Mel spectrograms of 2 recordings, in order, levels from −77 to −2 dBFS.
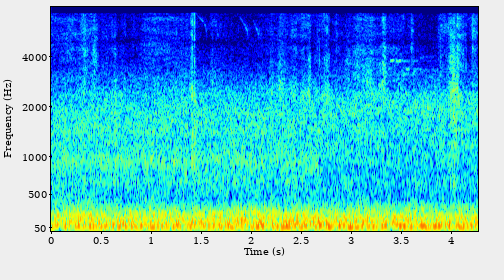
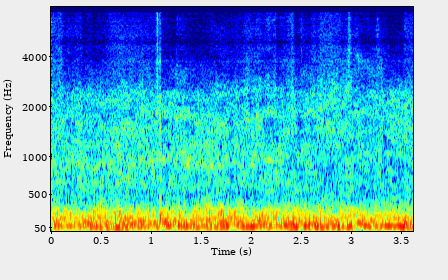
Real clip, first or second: first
